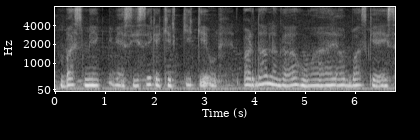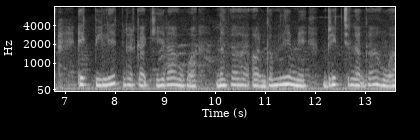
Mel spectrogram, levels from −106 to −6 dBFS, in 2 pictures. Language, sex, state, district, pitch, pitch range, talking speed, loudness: Hindi, female, Bihar, Purnia, 215 Hz, 205-225 Hz, 130 wpm, -28 LUFS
